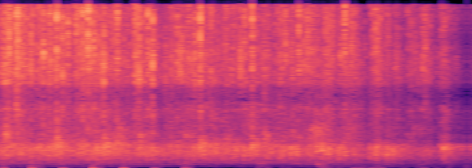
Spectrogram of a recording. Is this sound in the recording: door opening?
no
